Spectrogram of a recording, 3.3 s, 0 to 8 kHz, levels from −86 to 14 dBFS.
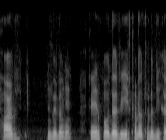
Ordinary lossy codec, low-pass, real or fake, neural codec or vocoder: none; 7.2 kHz; fake; autoencoder, 22.05 kHz, a latent of 192 numbers a frame, VITS, trained on one speaker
